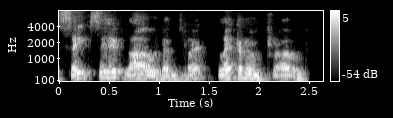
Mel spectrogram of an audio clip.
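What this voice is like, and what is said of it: Bad put-on Irish brogue. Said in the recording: “I'll say in my bad brogue ... That's more Scottish, isn't it? ... can't do it.”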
